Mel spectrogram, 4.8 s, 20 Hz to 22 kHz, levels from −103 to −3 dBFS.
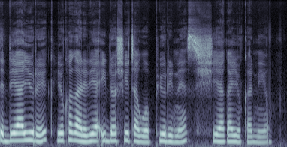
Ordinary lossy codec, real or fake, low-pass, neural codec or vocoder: none; real; none; none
